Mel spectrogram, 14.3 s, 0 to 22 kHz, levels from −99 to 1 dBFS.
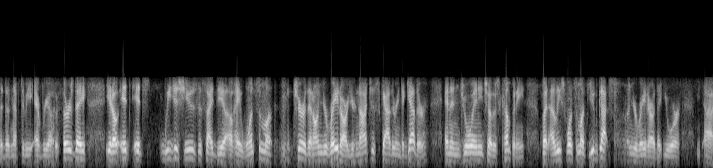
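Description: Speech carried over a G.729 codec, band-limited to roughly 300 Hz to 3.6 kHz, with the rough, synthetic texture of an 8 kbit/s pulse-and-filter rebuild. VoIP packet loss concealed by the speech codec stretches sound into a buzzy tone or a coloured noise that fades at 1.02 s after "have to be every", 5.39 to 5.91 s, 7.06 to 7.19 s between "that on your radar" and "just gathering together and", and 12.23 to 12.67 s after "a month you've got". In each case the decoder extrapolates from earlier frames.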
